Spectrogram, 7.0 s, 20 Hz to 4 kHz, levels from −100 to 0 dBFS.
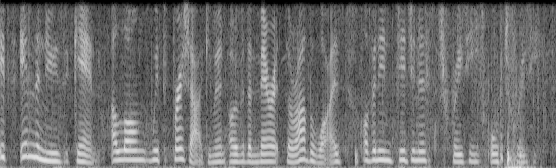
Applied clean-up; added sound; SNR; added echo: neural separator model SepFormer WHAM!.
